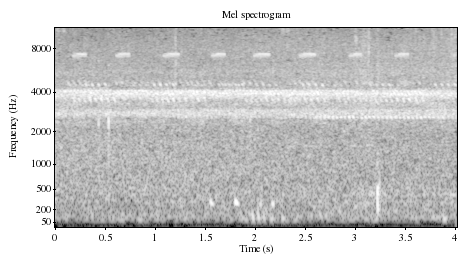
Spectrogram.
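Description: A leopard chews on food close by.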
